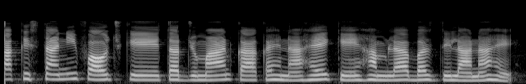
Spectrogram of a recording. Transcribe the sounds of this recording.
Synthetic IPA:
paːkɪst̪aːnifɔːd͡ʒket̪ɐɾd͡ʒʊmaːnkakɛɦnaɦɛkeɦɐmlabɐsd̪ɪlaːnaɦɛː

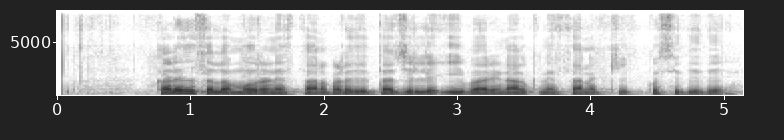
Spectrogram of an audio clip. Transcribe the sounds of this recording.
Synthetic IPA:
kɐɭɛd̪ɐsɐlɐmuːɾɐɳeːst̪ʰaːnɐpɐɽɐd̪id̪ːɐd͡ʒilːeʔiːbaːɾinaːlkɐneːst̪ʰaːnɐkːekusid̪id̪e

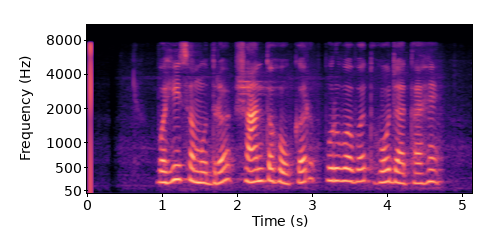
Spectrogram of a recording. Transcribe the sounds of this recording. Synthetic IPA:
ʋəɦisɐmud̪ɾəʃãːnt̪ɦokəɾpuːɾʋəʋət̪ɦod͡ʒaːt̪aɦɛː

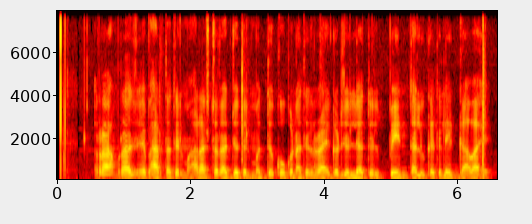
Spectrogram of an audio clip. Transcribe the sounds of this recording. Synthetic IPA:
ɾamɾad͡zɦebʱaɾt̪at̪iːlməɦaɾaʂʈɾəɾad͡ʑjat̪iːlməd̪ʱjəkokɳat̪iːlɾajɡəɽd͡ʑiljat̪iːlpent̪alukjat̪iːlek̚ɡaʋaɦe

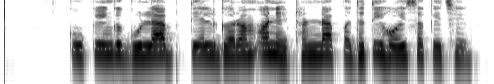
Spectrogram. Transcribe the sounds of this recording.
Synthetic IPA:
kukiŋɡɡulab̚t̪elɡəɾəməneʈʰəɳɖapəd̪ʱːət̪iɦojʃəket͡ʃʰe

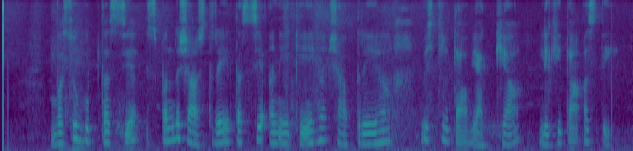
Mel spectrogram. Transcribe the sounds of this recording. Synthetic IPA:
ʋɐsuɡup̚t̪ɐsjɐspɐnd̪ʱɐʃaːst̪ɾeːt̪ɐsjɐʔɐneːkeːɦɐ̆ʃaːst̪ɾeːɦɐ̆ʋist̪ɾɪt̪a̰ːʋja̰ːkʰjaː | likʰit̪a̰ːʔɐst̪ḭ

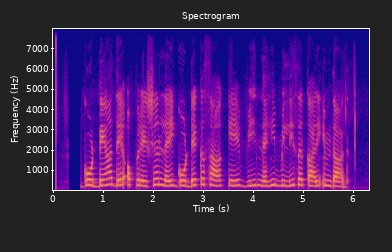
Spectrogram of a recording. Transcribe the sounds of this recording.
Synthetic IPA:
ɡoːɖeːãːd̪eːʔɔːpɾeːʃənləiːɡoːɖeːkəsaːkeːʋiːnəɦĩːmɪliːsəɾkaːɾiːʔɪmd̪aːd̪

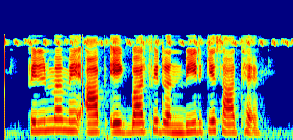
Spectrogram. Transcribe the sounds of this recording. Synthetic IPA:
fɪlmmẽʔaːpeːk̚baːɾfɪɾːɐ̃nd̪biːɾkesaːt̪ʰɦɛː

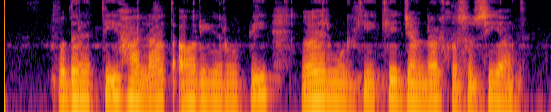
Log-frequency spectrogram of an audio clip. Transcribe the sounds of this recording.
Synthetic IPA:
qʊd̪ɾət̪iɦaːlaːt̪ɔːɾjuːɾoːpiɣɛːɾmʊlkiked͡ʒɐnɾəlxʊsuːsijaːt̪

